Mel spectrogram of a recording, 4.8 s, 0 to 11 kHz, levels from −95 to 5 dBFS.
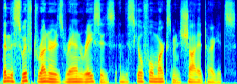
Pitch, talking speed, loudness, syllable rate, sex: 100 Hz, 165 wpm, -20 LUFS, 3.9 syllables/s, male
